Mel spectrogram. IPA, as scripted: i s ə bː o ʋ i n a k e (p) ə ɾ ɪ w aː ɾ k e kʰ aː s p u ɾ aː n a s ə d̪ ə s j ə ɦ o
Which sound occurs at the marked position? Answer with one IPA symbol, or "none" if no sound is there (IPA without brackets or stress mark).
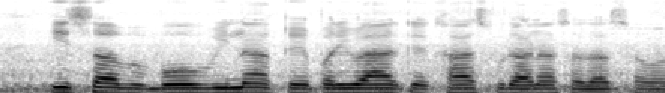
p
